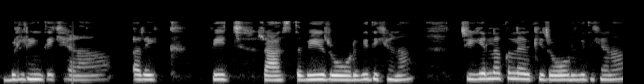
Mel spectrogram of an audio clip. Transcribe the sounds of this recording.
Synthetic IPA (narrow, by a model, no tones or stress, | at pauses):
bɪlɖɪŋɡd̪iːkʰɛːɽ̃aː | əɾɪk | pit͡ʃɾaːst̪biːɾoːɽʋiːd̪ɪkʰeːɽaː | d͡ʒiəlːakolɛːɾkiɾoːɽʋiːd̪ɪkʰeːɽaː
